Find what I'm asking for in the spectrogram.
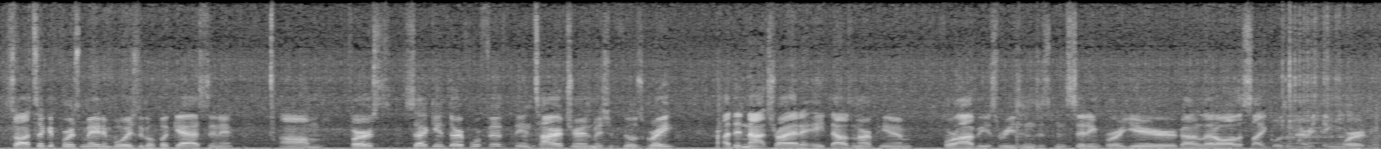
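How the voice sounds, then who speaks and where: A man at a medium pitch and a fairly quick pace, with audible room echo and noticeable background noise. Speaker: car enthusiast vlogger. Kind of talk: casual vlog narration. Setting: garage and outdoors beside running car. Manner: casual, energetic.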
